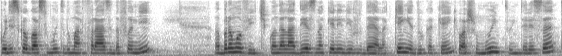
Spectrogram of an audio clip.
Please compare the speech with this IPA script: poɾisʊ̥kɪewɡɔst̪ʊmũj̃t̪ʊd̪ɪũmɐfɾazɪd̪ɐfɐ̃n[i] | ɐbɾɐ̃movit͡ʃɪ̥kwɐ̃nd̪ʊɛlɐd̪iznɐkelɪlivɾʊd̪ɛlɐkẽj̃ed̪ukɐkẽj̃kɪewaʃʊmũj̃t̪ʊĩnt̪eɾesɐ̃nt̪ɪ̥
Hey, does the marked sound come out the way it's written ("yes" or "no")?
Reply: yes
